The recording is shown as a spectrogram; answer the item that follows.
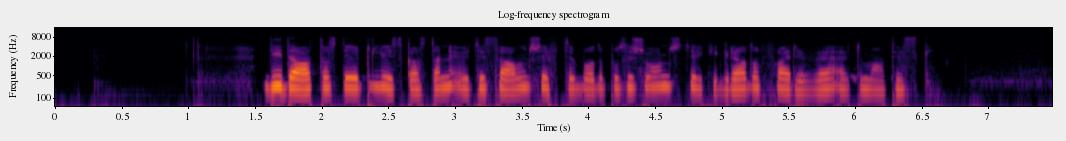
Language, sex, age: Norwegian, female, 26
